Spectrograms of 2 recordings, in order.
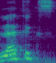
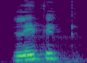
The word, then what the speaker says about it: LaTeX: طيب لاتكس ده جاي منين؟ بيقول لك بينطق يا اما لاتك يا اما لاتك، ليتك يا اما لاتك، يعني يا بالكسر يا بالفتحة، ليتك أو لاتك.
